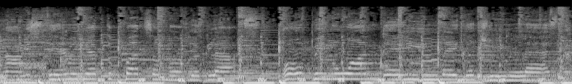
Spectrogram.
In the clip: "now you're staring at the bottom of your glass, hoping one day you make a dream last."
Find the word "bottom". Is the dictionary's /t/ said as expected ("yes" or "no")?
no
